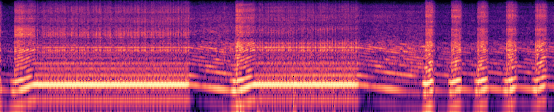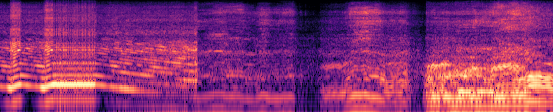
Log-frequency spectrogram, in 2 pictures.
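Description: Dirt bike engines. One is revved hard at a standstill and held at a steady high pitch, then blipped quickly about twice a second before its pitch drops away. After that, bikes climb a slope, with several engines rising and falling under load.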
